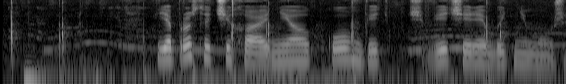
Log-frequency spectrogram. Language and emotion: Russian, neutral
